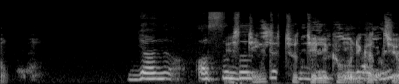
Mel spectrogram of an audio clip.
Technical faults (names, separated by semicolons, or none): echo leak; speech suppressed in double talk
